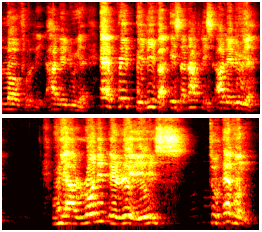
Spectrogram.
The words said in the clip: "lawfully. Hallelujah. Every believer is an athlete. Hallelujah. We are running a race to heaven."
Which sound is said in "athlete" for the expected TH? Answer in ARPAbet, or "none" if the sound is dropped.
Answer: T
